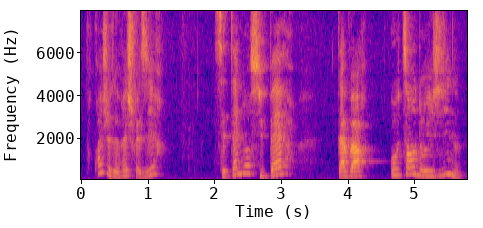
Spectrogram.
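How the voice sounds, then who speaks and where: A woman's voice: sits high, expressive, measured pace. A young woman from France chatting casually on her vlog, laughing often and correcting herself as she goes. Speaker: vlogger.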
